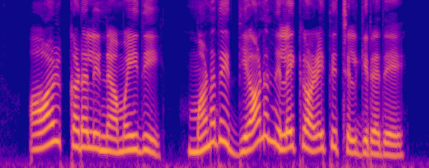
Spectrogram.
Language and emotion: Tamil, happy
